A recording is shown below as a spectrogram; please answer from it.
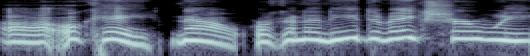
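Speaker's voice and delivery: very high-voiced man, pitch pushed way up. Speaker recalls what a man new at their school would say, mimicking his high voice. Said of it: "I'll do a pretty good impression".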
